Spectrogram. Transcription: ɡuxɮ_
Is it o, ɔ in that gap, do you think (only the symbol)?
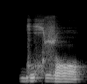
ɔ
